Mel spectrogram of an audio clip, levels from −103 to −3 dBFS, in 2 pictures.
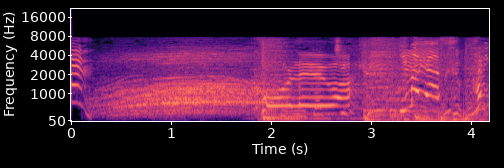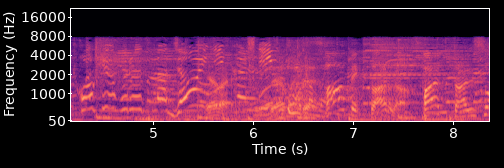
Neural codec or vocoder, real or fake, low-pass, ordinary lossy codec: none; real; none; none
